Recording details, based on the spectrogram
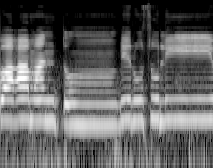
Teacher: تم کے بھی میم پر اخفا کریں گے، با آ گیا ہے آگے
